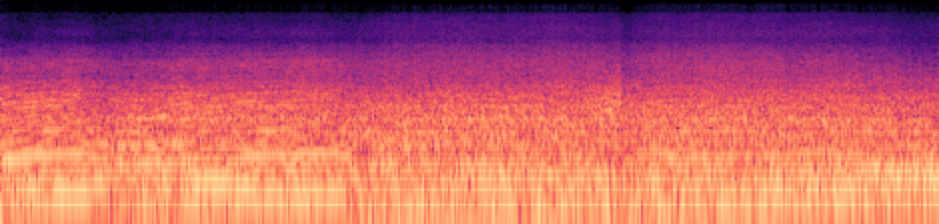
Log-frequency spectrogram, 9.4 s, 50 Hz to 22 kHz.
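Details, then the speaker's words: 2011 BMW 535i xDrive F10 with rebuilt N55, first road drive up to speed limit: engine pulls smoothly through rising revs with quick clean upshifts and steady cruise tone; car sounds and shifts good, successful rebuild. "Car sounds good. Car shifts good."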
